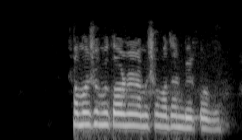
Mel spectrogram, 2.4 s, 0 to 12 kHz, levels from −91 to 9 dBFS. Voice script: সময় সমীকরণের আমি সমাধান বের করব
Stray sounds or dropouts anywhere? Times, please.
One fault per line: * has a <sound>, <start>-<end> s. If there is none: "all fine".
all fine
